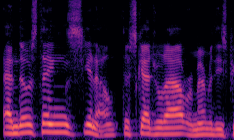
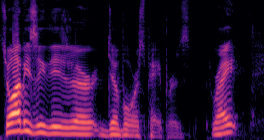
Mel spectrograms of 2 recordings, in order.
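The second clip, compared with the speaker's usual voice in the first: plain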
